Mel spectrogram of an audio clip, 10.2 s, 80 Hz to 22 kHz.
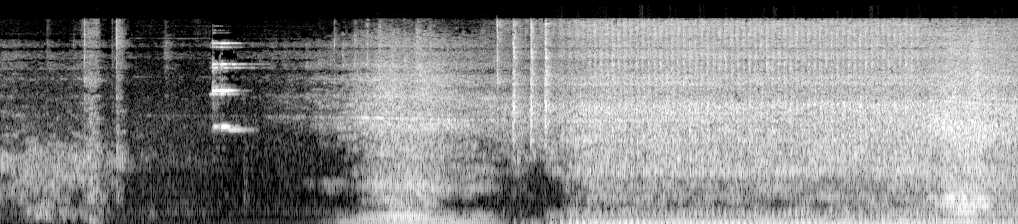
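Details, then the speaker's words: Honda Vario 125 scooter on centre stand, owner reports rattling/creaking at 80 km/h and uphill: after a few handling knocks, starts and settles into a steady, even idle with no knocks or rattles; idle normal. "OK, for the condition of the engine sound when it's idling like this, the rotation is very smooth, like a normal motorbike, no problems whatsoever, Bro."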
